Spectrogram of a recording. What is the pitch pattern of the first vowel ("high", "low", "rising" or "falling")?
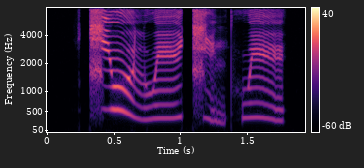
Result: falling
